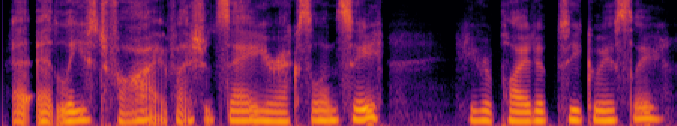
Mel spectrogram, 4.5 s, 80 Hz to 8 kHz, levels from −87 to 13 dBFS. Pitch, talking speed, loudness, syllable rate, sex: 175 Hz, 145 wpm, -16 LUFS, 4.7 syllables/s, female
